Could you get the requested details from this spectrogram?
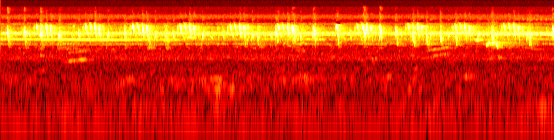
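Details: Hill prinia call used as a lure for bird trapping: high, bright chirping phrases repeated in an even rhythm about twice a second, each a quick cluster of sharp notes, over a steady faint hiss.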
